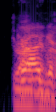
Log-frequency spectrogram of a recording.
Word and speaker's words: Dragunov: Dragunov.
